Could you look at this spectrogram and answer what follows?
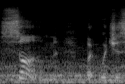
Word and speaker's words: Sunn: Not the Earth that was proto-Black Sabbath, but the Olympia, Washington-based Earth founded in 1989, and Sunn, whose name is indeed pronounced Sunn, but which is spelled Sunn O parentheses parentheses parentheses.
